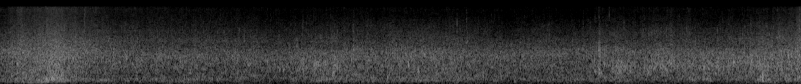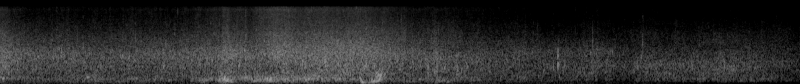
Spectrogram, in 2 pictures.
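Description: Sea waves washing onto the shore, swelling and fading every few seconds, with wind on the microphone.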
